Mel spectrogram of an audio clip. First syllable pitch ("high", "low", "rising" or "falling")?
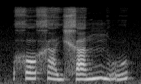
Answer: rising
